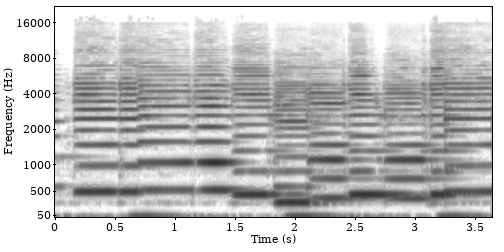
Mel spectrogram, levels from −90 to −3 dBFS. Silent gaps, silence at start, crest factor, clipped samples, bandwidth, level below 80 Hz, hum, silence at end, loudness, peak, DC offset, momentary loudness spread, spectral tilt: none; 0 s; 12 dB; under 0.1%; 17.5 kHz; -44 dBFS; none; 0 s; -25 LUFS; -14 dBFS; under 0.1%; 3 LU; -1 dB/octave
